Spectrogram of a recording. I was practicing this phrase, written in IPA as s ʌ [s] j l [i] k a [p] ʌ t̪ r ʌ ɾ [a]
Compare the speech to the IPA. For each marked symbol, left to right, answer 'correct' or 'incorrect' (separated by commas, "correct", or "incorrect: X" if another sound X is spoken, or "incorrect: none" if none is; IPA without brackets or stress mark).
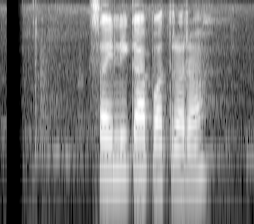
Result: incorrect: none, correct, correct, incorrect: ʌ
